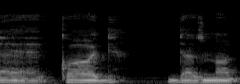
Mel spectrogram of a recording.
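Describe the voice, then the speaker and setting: A man speaks loudly. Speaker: YouTuber. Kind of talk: storytelling vlog. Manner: energetic.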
